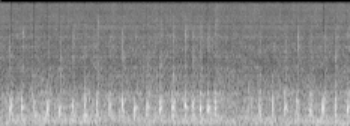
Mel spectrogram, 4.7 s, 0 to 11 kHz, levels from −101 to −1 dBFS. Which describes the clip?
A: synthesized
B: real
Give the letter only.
A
